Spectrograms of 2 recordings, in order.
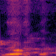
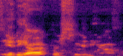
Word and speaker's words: Idiocracy: Grandma's favorite movie is Idiotic. No, it's not. That's not even how you pronounce it. It's idiocracy.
